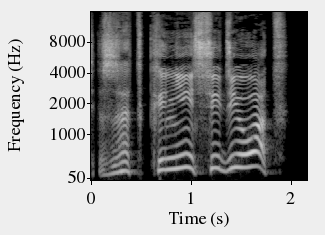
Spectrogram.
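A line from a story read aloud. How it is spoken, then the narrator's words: Sudden loud shout. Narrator (Russian): Син Цысянь внезапно громко крикнул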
